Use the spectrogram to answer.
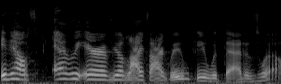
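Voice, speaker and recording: At a medium pitch, a woman speaks in an animated tone with vocal fry and very wide pitch swings. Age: 60s. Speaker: talk show host. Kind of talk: interview.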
